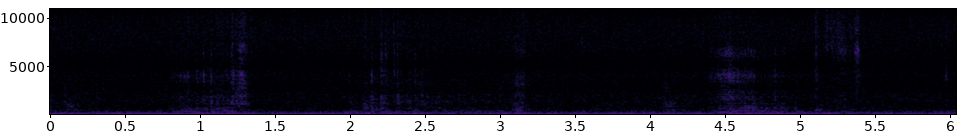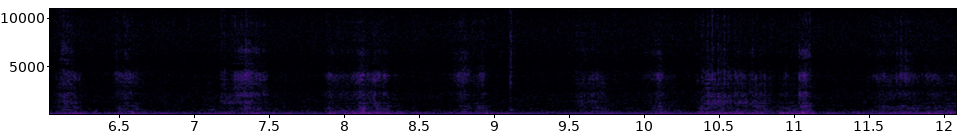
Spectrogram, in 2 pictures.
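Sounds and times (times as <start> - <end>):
pen scratching on paper: 0.7 - 3.4, 4.1 - 12.0.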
